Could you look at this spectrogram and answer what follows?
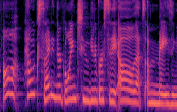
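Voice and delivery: high, over-the-top cheery congratulations, imitating her past self; mock gushing. Telling friends' kids' university news, imitating her old bright gush. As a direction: chirp it like polite party small talk. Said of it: "saying to my friends".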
